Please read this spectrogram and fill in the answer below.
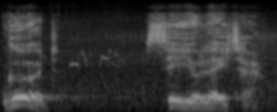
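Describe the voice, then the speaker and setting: An actor playing a stern, patient combat master in a video game, speaking in a measured, instructive way. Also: male voice, a little high, expressive, warm tone, slight background noise. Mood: firm, patient. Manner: measured, didactic. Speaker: combat trainer. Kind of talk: video game cutscene acting.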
